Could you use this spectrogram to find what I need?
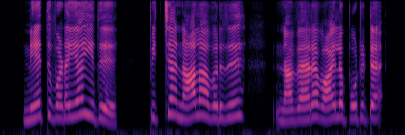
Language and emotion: Tamil, disgusted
